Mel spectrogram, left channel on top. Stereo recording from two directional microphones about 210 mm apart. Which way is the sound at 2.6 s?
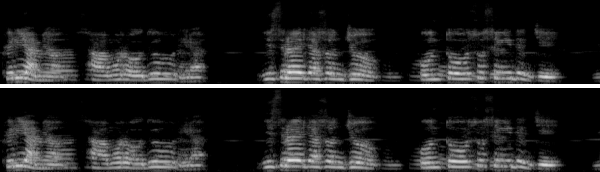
25° left (ahead or behind).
